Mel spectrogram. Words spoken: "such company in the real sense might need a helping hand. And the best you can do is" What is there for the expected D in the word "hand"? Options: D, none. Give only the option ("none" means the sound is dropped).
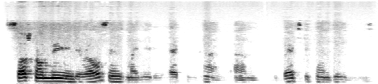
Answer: D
